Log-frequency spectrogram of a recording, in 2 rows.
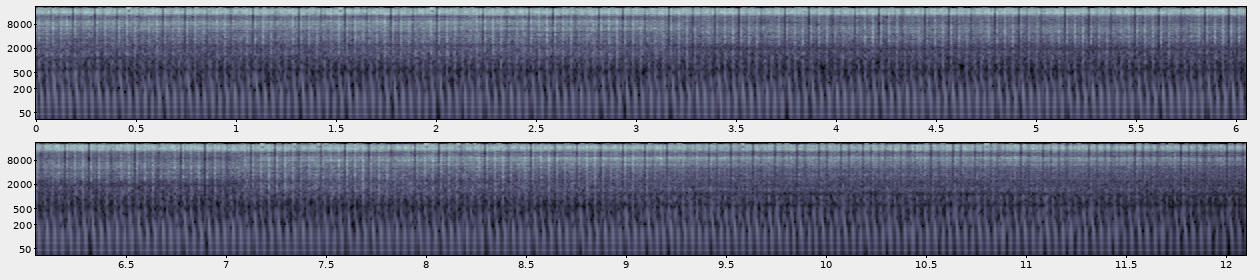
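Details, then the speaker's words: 1999 Lexus ES300 with a check engine light and cylinder misfire, also a failed power steering pump and a blown rear exhaust manifold gasket: rough, stumbling idle thumping about four per second with ticking chuff; misfire, owner suspects cheap plugs and coils. "Okay, so what's going on here is that it has a misfire due to cheap plugs and coils, hopefully."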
